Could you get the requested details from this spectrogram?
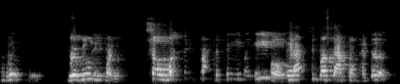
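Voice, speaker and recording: A woman's voice: medium pitch, lively intonation, quick pace, reverberant, lo-fi sound. A woman in her sixties, a candidate answering interview questions in an emphatic, repetitive, defensive way. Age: 60s. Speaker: city council candidate.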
